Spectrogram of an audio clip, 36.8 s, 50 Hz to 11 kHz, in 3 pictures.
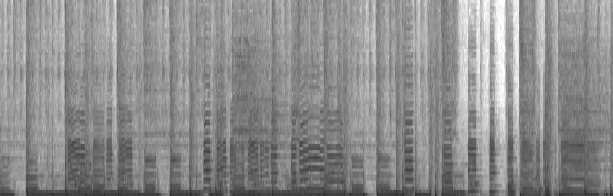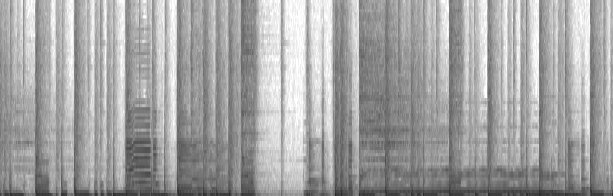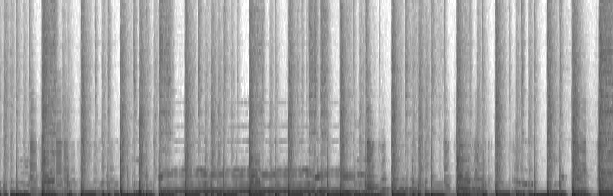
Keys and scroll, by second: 1.7 Down, 2.0 Down, 2.4 Down, 4.6 scroll down 3, 10.4 super+d, 33.0 super+d.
